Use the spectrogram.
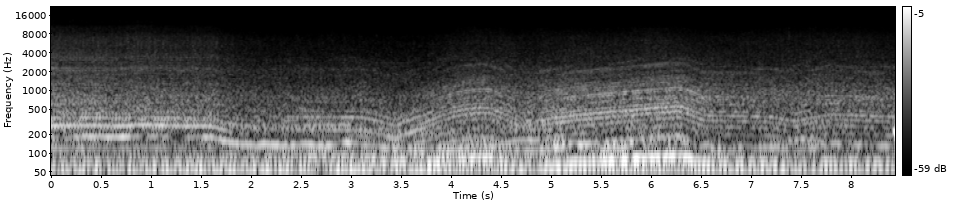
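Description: A motorbike engine in a role-play video game revs steadily, its pitch swooping up and down in waves over a constant loud drone, with no talking.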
